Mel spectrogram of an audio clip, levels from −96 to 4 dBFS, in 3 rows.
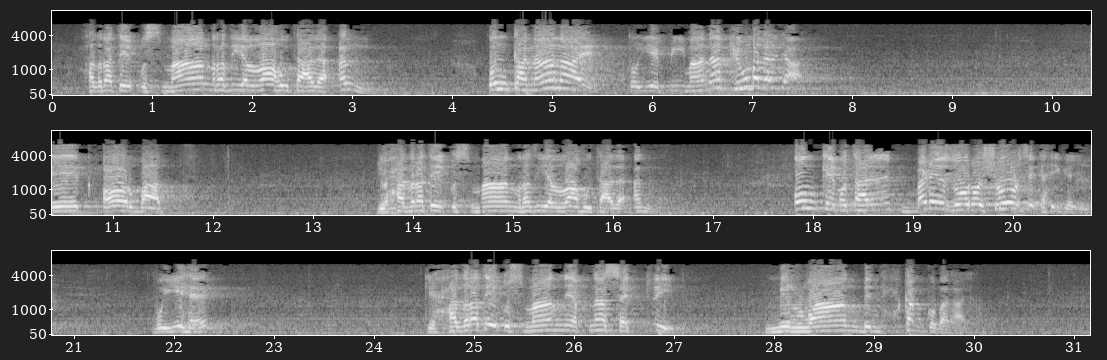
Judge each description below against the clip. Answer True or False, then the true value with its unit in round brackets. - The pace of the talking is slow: True (95 wpm)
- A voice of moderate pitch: True (175 Hz)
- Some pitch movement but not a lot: False (8.0 semitones)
